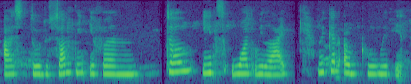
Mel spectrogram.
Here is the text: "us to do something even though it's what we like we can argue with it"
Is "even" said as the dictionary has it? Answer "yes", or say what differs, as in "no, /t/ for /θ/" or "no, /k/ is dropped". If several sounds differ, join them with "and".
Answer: no, /f/ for /v/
